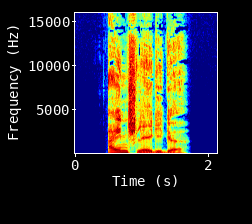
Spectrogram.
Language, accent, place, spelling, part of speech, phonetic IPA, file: German, Germany, Berlin, einschlägige, adjective, [ˈaɪ̯nʃlɛːɡɪɡə], De-einschlägige.ogg
- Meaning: inflection of einschlägig: 1. strong/mixed nominative/accusative feminine singular 2. strong nominative/accusative plural 3. weak nominative all-gender singular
